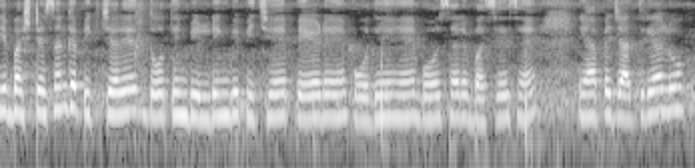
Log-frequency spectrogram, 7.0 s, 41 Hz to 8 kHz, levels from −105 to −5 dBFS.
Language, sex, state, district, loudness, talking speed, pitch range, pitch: Hindi, female, Goa, North and South Goa, -16 LUFS, 205 wpm, 200-225 Hz, 210 Hz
